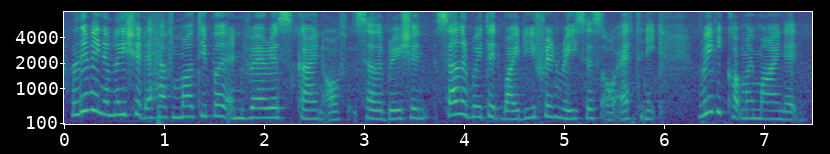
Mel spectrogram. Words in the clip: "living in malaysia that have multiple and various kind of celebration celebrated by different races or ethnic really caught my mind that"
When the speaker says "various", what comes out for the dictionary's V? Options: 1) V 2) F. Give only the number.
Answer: 1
